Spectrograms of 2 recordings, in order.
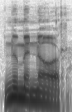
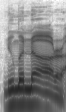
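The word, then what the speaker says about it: Númenor: island kingdom of numenor well pronounced r on the end numenor numenor i don't want glenn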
